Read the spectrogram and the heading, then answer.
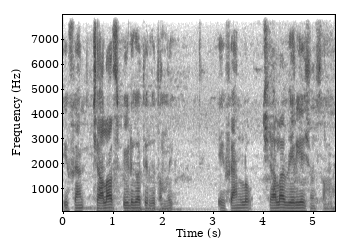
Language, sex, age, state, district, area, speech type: Telugu, male, 60+, Andhra Pradesh, Vizianagaram, rural, spontaneous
